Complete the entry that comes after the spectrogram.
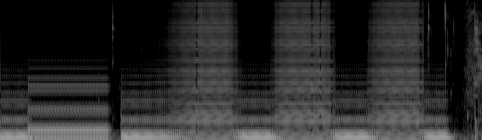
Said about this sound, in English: It's really nice growl wavetable.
